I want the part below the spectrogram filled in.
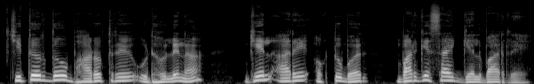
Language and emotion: Santali, neutral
